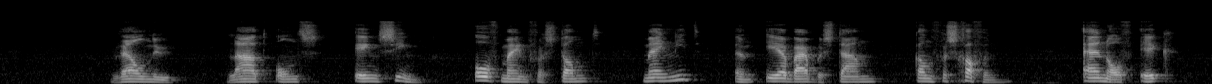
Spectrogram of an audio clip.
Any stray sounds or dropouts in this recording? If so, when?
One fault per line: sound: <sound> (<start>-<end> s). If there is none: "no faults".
no faults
